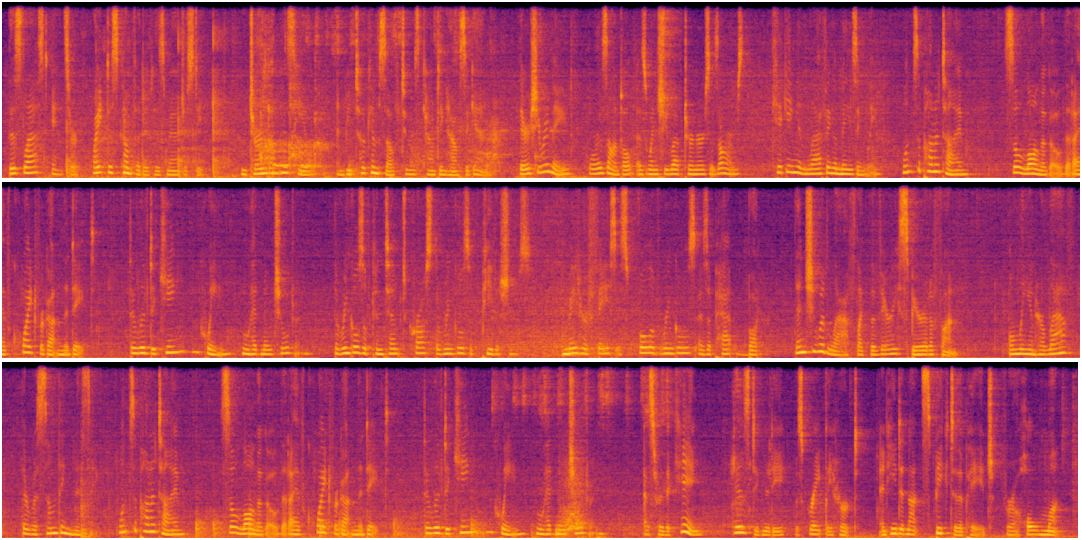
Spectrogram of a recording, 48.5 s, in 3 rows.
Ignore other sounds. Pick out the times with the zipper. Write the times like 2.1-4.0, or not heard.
6.0-7.5, 40.6-41.1.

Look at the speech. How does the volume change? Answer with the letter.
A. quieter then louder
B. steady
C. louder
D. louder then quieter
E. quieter
B.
